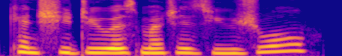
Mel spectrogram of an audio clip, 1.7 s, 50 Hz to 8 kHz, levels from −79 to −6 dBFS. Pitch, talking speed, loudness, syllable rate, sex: 250 Hz, 245 wpm, -17 LUFS, 5.4 syllables/s, female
